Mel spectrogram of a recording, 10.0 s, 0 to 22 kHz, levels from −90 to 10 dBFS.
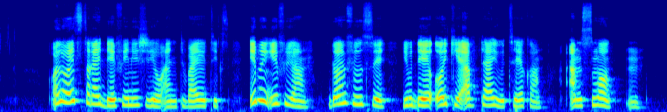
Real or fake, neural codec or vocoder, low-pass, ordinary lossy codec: fake; vocoder, 44.1 kHz, 128 mel bands, Pupu-Vocoder; 19.8 kHz; none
